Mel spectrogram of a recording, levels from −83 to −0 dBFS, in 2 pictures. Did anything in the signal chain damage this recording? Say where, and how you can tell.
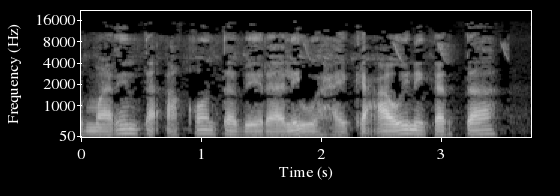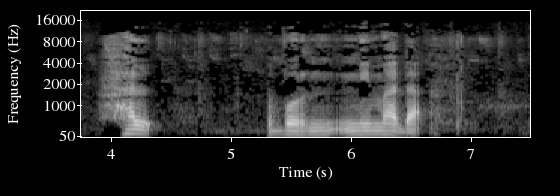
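Yes. MP3 compression is audible throughout the speech, at the codec stage. The treble stops abruptly at 15.2 kHz, and the damage is plainly audible: a watery, swirling texture and a metallic edge on sibilants. The likely cause is a lossy encode at a low rate, fitting roughly 40 kbps. With so few bits, the encoder cut the top band and dropped weak frequency lines, which flicker on and off between frames.

Audio missing between chunks occurs at 3.56 s, 5.31 s and 7.06 s, at the driver or buffer stage. At each point about 0.3 s of speech vanishes, and the sound on either side is butted together with no gap, so the speech jumps forward. The regular spacing likely comes from a recorder working in blocks of about 2 s and losing a piece each time it closes one block and opens the next.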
